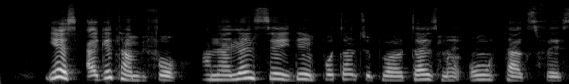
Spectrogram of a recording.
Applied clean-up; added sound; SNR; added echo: none; none; none; none.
